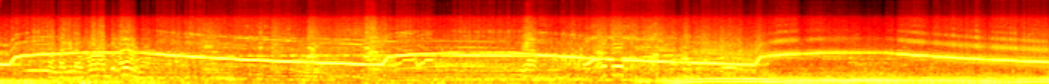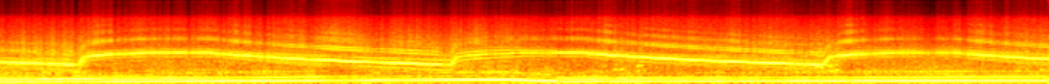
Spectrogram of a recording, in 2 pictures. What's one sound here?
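A siren wails loudly, rising and falling over and over.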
